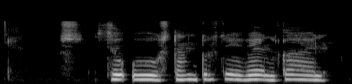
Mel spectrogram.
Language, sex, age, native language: Icelandic, male, 12, Icelandic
